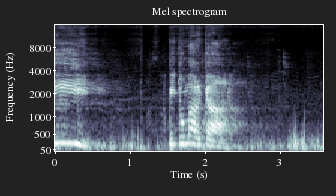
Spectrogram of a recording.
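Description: A man speaks loudly and with animation over a loudspeaker outdoors.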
